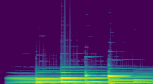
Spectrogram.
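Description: Slow, soft piano-style keyboard music: a low note rings, then single notes are struck about three times a second, each left to ring and fade.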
